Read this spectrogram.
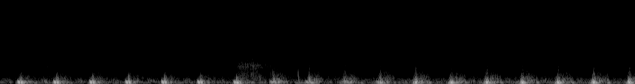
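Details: Video of a heart with strong arrhythmia briefly stopping: fast heartbeat about 165 a minute, mostly regular with a brief rhythm disturbance and momentary pause; arrhythmia.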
